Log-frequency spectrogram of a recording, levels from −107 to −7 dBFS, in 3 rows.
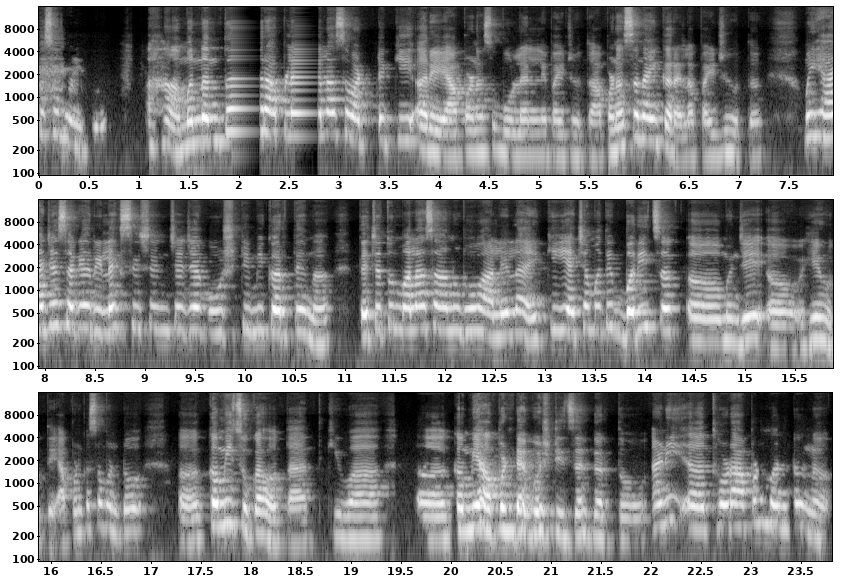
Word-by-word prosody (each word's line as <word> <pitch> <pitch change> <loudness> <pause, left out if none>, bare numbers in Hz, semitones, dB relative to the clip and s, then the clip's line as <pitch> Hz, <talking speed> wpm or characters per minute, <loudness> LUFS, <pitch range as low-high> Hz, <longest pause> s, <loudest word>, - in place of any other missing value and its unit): कसं 320 +1 -5
म्हणतो 255 - -7 0.4
हां, 240 -6 -3
मग 245 +1 +2
नंतर 350 +7 +3
आपल्याला 310 -1 0
असं 315 -1 -1
वाटतं, 260 0 -1
की 270 -1 -6
अरे 190 -3 +1
आपण 180 +3 -5
असं 185 +2 -8
बोलायला 170 -1 -6
नाही 170 0 -8
पाहिजे 165 0 -8
होतं, 160 0 -10
आपण 185 +6 -3
असं 285 +8 +2
नाही 260 -2 +2
करायला 155 -7 -1
पाहिजे 165 +3 -8
होतं. 165 -2 -10 0.5
मग 295 - +1
ह्या 300 -1 +3
ज्या 335 +2 -2
सगळ्या 320 -1 +3
रिलॅक्सेशनच्या 300 +1 -2
ज्या 300 0 +3
गोष्टी 275 +2 -7
मी 290 +1 -8
करते 275 +1 +6
ना, 195 -3 -1 0.3
त्याच्यातून 320 -11 +1
मला 300 0 +4
असा 310 -1 +1
अनुभव 295 0 0
आलेला 250 +2 +1
आहे, 220 -2 0
की 295 -1 -9
याच्यामध्ये 310 +4 0 0.2
बरीच 315 +4 +3
अ, 290 - +8 0.5
म्हणजे 220 - +1
अ, - - 0 0.3
हे 225 +1 +1
होते, 220 - -5
आपण 215 +1 -9
कसं 255 +4 -5
म्हणतो 455 - -4 0.4
अ, 170 0 -2 0.2
कमी 275 +1 +8
चुका 230 -5 +1
होतात 165 -4 -1 0.2
किंवा 185 -2 -4 0.6
अ, 180 -1 +2
कमी 235 +2 +4
आपण 235 0 +5
त्या - - +6
गोष्टीचं 210 -2 -2
करतो 185 -2 -6 0.3
आणि 290 +5 -1
अ, 245 -1 +2
थोडा 265 +1 +3
आपण 275 +3 -2
म्हणतो 260 0 0
ना, 195 - -4
265 Hz, 165 wpm, -19 LUFS, 200-300 Hz, 0.6 s, अ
